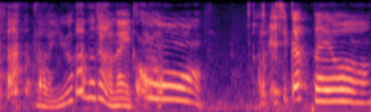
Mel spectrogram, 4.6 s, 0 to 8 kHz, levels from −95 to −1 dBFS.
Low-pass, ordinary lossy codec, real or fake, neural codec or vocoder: 7.2 kHz; none; fake; codec, 16 kHz, 4 kbps, FunCodec, trained on Chinese and English, 50 frames a second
